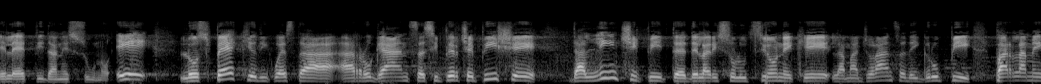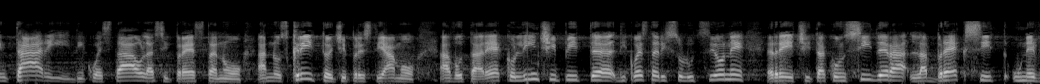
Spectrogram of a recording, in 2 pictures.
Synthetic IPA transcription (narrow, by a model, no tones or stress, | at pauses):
elɛt̪ːid̪anːesːṵːno̰ʔe | lospɛkʲːjod̪ikwest̪aa̰rːoɡant̪sasipert͡ʃepiʃːe | d̪alːint͡ʃipit̪d̪elːaɾisolut̪sːjoːnekʰelamad͡ʒːoɾant̪sad̪ejɡɾupːiparlament̪aːɾid̪ikwest̪aawlasipɾɛst̪anoa̰nːoskɾit̪ːoet͡ʃːipɾest̪jaːmoa̰vːot̪aːɾeɛkːolint͡ʃipit̪d̪ikwest̪aɾisolut̪sːjoːnerɛːt͡ʃit̪akonsiːd̪eɾalabɾɛksit̪ːune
